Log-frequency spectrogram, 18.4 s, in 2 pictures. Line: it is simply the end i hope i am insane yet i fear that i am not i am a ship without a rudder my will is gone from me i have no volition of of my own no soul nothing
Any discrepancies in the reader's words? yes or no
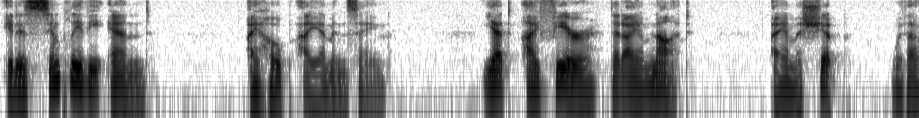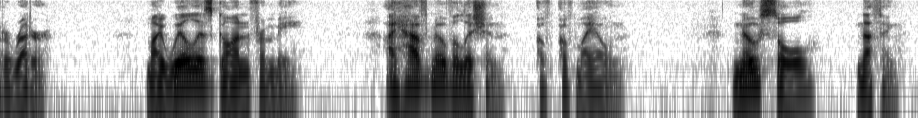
no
